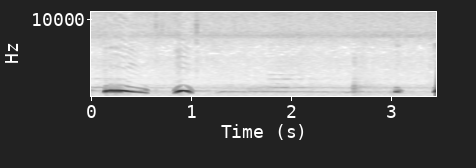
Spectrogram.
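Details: Decoy spotted dove kept to provoke other doves: a long, falling coo and a short rounded coo, a pause with faint low murmuring, then soft notes starting the next phrase.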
